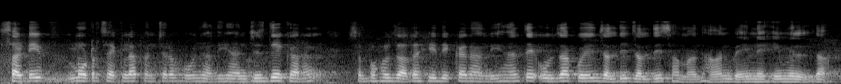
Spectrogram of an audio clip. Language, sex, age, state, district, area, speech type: Punjabi, male, 18-30, Punjab, Patiala, urban, spontaneous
